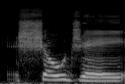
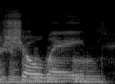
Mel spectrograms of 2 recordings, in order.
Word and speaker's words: Sholay: made my hindi song he said show J instead of Sholay he totally butchered Swami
